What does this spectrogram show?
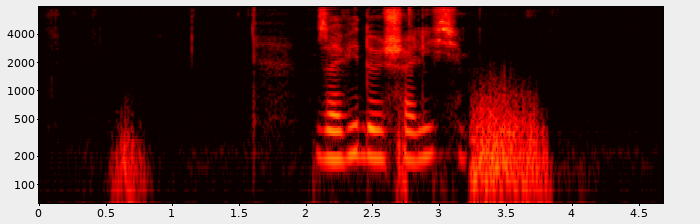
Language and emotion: Russian, neutral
